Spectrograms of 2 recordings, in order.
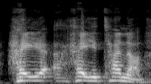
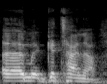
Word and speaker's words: Гайтана: This is Lonely Boss, and I'm going to say a pronunciation in the Ukrainian way. Gaitana, not Gaitana.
